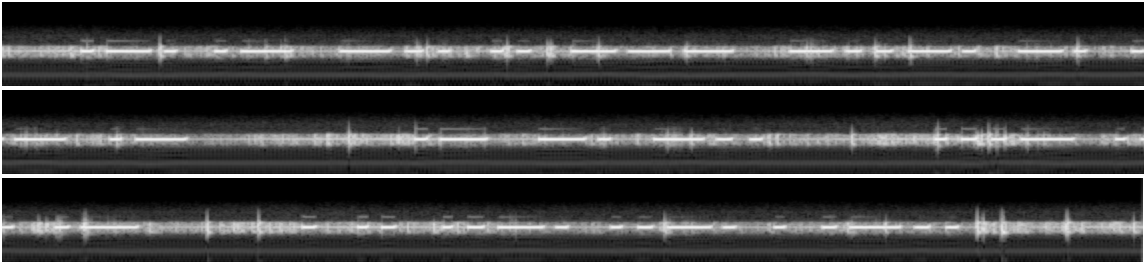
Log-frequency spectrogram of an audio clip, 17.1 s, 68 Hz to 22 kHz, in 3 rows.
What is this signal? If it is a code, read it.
Morse code, heard as a keyed tone, about 18 wpm, 750 Hz, with radio noise. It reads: RADIO/NAA AND VIA EIFFEL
